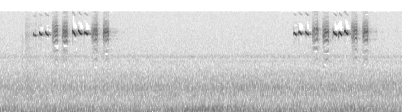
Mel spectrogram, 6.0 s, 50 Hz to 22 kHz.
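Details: A blue tit sings in Münchenstein, Switzerland, in January 2013: two short, very high phrases about four seconds apart, thin notes running into a quick silvery trill, over a faint low hum.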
